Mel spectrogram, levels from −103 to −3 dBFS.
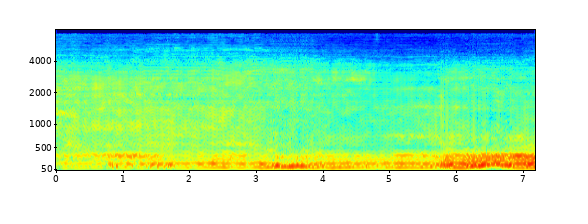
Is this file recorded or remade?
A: remade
